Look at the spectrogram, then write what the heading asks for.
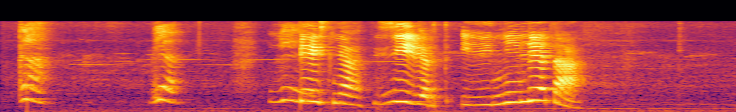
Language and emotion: Russian, positive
